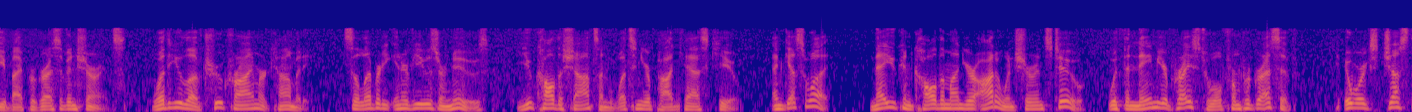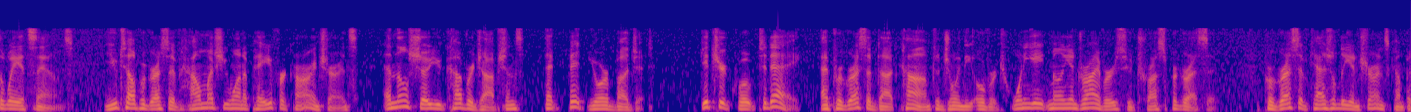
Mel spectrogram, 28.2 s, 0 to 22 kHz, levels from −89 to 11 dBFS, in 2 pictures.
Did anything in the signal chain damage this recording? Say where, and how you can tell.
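Yes. At the call-processing stage, noise removal was set too strong across the whole clip. Frequency bands near the noise estimate are gated down or off, so the background breaks into twinkling, warbling specks and quiet parts of the speech go with it. On a spectrogram the noise floor appears as dark gaps scattered with isolated bright flecks.

On the Bluetooth link between headset and phone, there is concealed packet loss from 6.78 to 6.80 s, right after "on what's in your". The receiver filled about 22.5 ms, which fits roughly three lost frames, by repeating the best-matching stretch of recent waveform. On the waveform this shows as a short repeated cycle where the natural signal should continue. The spectrogram shows a brief, evenly repeated harmonic pattern there, inside the mSBC codec's band, which tops out at 8 kHz.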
